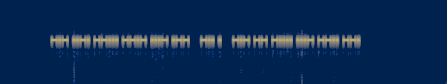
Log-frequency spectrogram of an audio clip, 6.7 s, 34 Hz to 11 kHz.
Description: Morse code, heard as a keyed tone, about 41 wpm, 690 Hz. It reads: KF7QVW DE KM6VZG
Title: USA Callsign DE Callsign 45wpm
